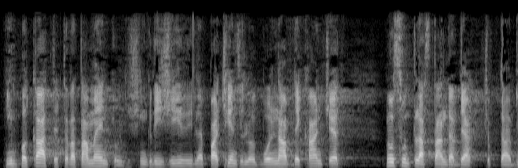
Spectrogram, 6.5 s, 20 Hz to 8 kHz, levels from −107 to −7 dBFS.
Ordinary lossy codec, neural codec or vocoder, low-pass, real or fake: AAC, 48 kbps; codec, 16 kHz, 16 kbps, FreqCodec, larger model; 7.2 kHz; fake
